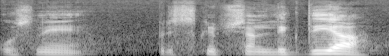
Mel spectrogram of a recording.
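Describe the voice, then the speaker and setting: A man with a fairly high, darkish voice speaks a little fast as a motivational trainer. He is emphatic and colloquial, repeating key phrases and telling stories jokingly in a seminar speech laced with anecdotes and humour.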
